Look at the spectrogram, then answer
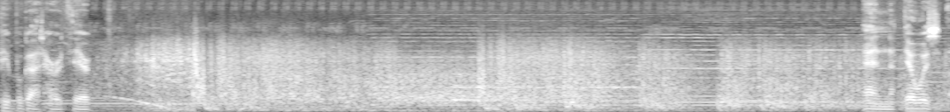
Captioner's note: explosions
